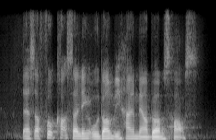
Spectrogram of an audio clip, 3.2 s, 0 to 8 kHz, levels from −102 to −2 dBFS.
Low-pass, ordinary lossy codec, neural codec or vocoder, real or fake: 7.2 kHz; none; codec, 16 kHz, 1 kbps, X-Codec, HuBERT features, trained on general audio; fake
